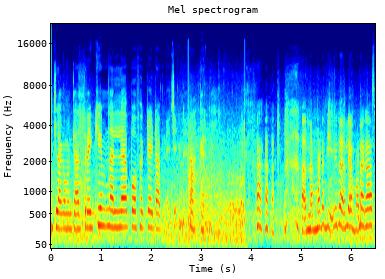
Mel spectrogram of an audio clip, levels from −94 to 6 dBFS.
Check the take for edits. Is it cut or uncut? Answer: cut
